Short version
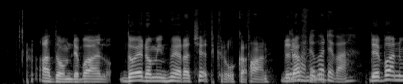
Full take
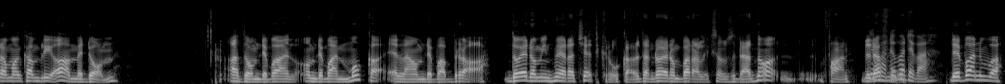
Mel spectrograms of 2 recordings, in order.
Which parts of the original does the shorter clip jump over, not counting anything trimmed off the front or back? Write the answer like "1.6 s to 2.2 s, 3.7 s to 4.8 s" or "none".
3.0 s to 5.0 s, 6.3 s to 8.3 s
